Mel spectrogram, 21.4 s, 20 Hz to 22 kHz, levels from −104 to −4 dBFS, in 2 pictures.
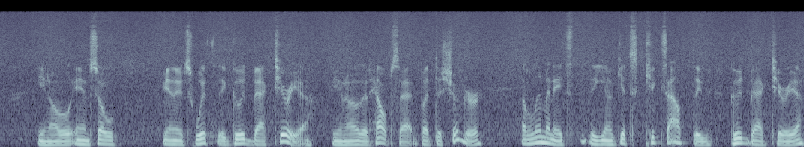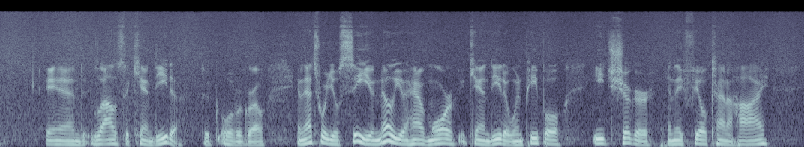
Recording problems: hiss; noticeable; throughout; 10 dB below the speech

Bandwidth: 15.5 kHz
